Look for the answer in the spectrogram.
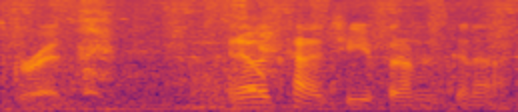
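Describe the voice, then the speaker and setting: A man's voice: mid-range voice, fast talker, over loud music, poor audio. A man giving casual live commentary while streaming a video game.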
